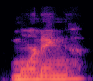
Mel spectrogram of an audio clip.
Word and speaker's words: mourning: simple explanation is that the uh morning uh that we do in grief as well as morning the time of the day have the same pronunciation so when we break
